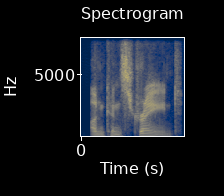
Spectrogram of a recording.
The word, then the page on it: unconstraint: American English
